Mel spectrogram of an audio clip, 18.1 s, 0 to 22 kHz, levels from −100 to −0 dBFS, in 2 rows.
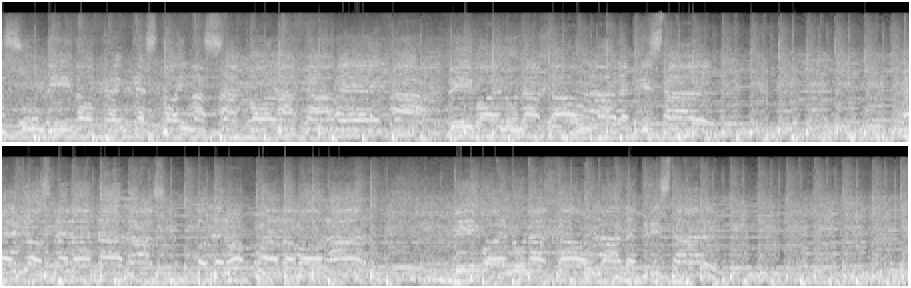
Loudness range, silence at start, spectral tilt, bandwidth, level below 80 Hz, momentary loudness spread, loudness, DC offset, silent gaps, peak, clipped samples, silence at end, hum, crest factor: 1 LU; 0 s; -4 dB/octave; 17 kHz; -24 dBFS; 4 LU; -10 LUFS; under 0.1%; none; 0 dBFS; under 0.1%; 0 s; none; 10 dB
